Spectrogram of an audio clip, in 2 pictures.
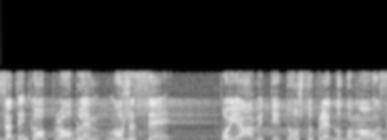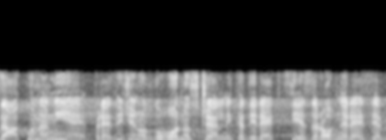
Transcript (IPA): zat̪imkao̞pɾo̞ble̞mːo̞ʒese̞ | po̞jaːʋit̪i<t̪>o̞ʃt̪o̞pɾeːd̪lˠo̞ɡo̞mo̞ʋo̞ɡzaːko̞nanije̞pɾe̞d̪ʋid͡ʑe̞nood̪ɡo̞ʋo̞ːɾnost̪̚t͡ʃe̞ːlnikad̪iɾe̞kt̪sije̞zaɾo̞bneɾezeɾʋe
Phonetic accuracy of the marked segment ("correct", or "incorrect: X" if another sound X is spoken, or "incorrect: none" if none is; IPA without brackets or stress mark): correct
